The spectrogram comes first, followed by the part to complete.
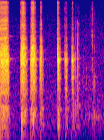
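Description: Camera's autofocus lens motor ticking as it hunts for focus: a quick run of small clicks, several a second, with a short pause about a second in and a brief hiss at the very start.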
